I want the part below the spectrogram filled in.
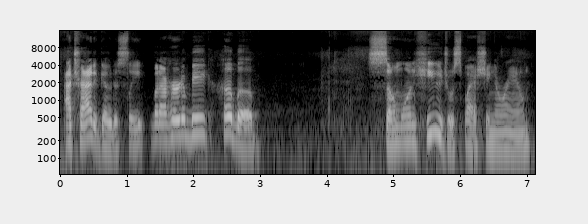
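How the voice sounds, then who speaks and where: A woman reading a children's picture book aloud as an expressive narrator. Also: fairly low pitch, slow. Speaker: storybook reader.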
